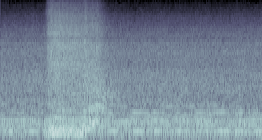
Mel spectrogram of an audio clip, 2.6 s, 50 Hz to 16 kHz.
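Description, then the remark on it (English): The Mercedes 2023 Formula One car's engine revs sharply in a single brief, loud burst with rising pitch as the car leaves the garage for the first time, then drops away, leaving a steady low rumble of engine and background noise. “The Mercedes 2023 Challenger is out the garage for the first ever time.”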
